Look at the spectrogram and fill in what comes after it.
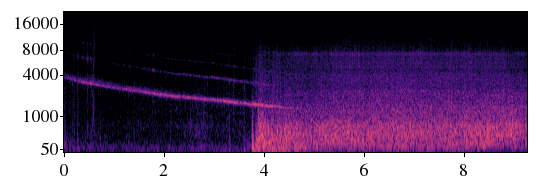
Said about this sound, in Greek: Τι ήταν αυτό? Βροντί ήταν, παπαγάλε μου, βροντί. Συγκρουστήκανε δύο σύννεφα ψηλά στον ουρανό.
